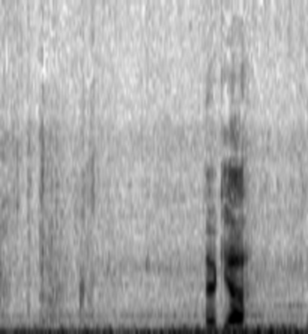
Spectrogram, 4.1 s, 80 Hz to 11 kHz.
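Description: A 1973 Plymouth Satellite Sebring engine runs on stale, poor-quality gas, a steady low idling rumble continuing throughout while someone briefly speaks over it.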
